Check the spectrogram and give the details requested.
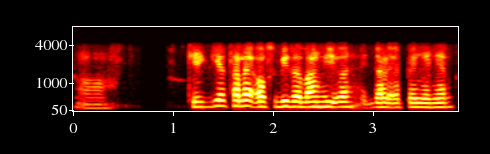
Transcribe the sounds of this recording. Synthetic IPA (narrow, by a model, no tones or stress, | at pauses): ɔ̃ | tʰik̚iat̪ʰalɛɔsubid̪abaŋɦujɔʔaɛd̪alɛpɛɲɛɲɛl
